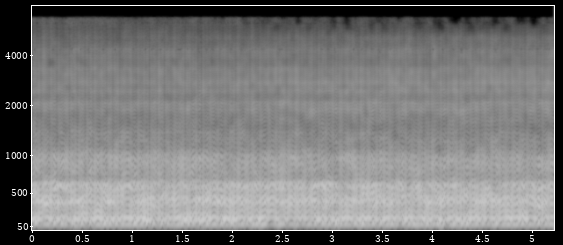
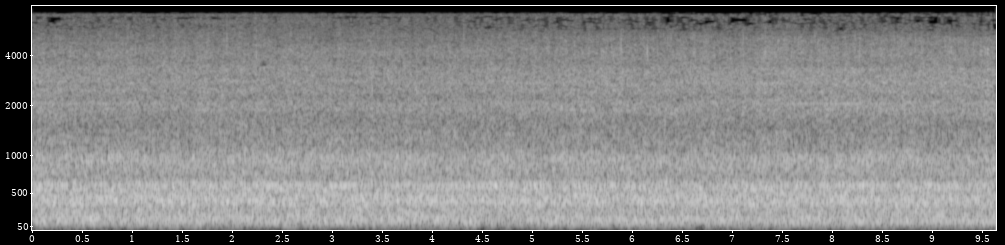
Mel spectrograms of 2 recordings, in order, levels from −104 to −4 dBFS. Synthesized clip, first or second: first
